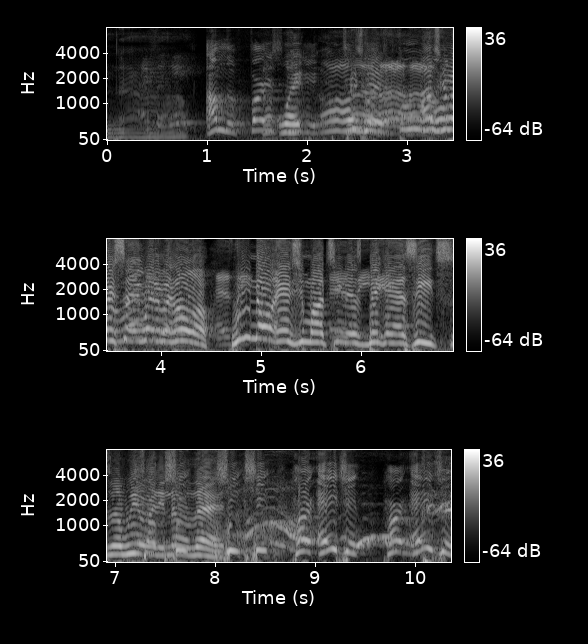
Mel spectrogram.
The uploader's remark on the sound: We record the podcast live from Brewer's Café - Richmond's best Café shop located at: 1125 Bainbridge Street, RVA.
